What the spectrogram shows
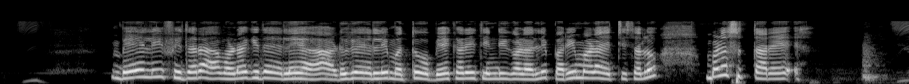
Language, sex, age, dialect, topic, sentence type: Kannada, female, 25-30, Mysore Kannada, agriculture, statement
